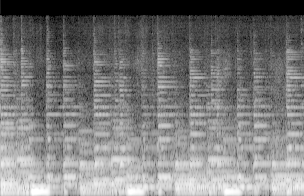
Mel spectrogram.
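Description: Solo acoustic guitar playing the instrumental introduction to a song: ringing chords over a deep bass note that comes back about every two seconds.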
